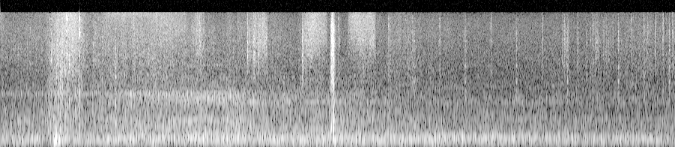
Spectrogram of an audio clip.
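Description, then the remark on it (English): A car drives out of a parking garage into an alley, its engine a steady low rumble throughout, broken by a couple of brief sharp clicks or knocks; no one speaks. “Driving this car out of this parking garage into this alley.”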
